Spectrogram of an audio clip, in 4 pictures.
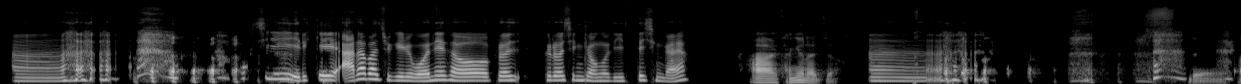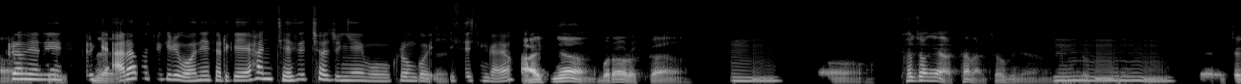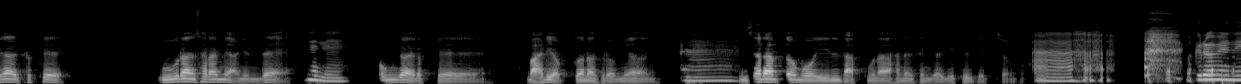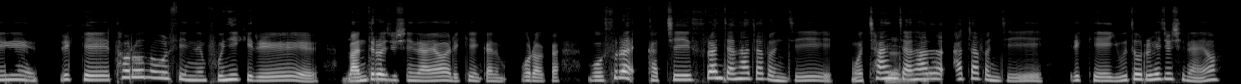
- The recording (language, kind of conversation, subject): Korean, podcast, 실패로 인한 죄책감은 어떻게 다스리나요?
- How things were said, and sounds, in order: laugh; other background noise; laugh; laugh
